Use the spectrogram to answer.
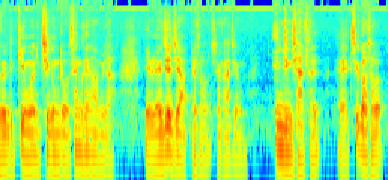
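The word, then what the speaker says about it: Les Eyzies: 우리가 일상적인 스펠링하고도 좀 다르잖아요.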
